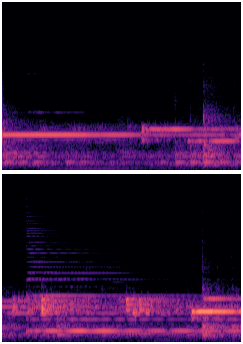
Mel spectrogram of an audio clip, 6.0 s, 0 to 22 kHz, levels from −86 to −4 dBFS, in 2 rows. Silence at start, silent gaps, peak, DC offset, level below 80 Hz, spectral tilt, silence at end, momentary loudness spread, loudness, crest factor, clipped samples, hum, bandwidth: 0 s; none; -18 dBFS; under 0.1%; -74 dBFS; -8.5 dB/octave; 0 s; 13 LU; -36 LUFS; 18 dB; under 0.1%; none; 6 kHz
